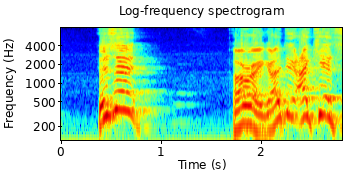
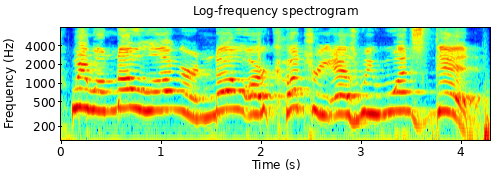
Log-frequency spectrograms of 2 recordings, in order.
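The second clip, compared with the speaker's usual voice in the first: hammed-up alarm, shouted higher; mocking yell; 6 semitones higher than usual. Mocking critics who kept yelling, in a high hammed-up shout. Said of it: "They kept yelling and yelling".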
